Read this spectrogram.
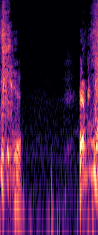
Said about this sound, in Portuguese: E eu vou espirrar.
